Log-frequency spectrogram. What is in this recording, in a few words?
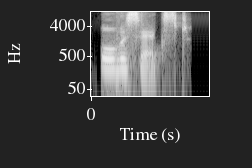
"oversexed", Indian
